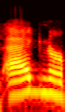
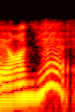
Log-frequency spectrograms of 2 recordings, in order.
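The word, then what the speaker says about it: Aigner: And I would pronounce it wrong on purpose to piss her off. So I would go, "Did you get an Agner purse?" And she would literally come unglued because I wouldn't say Anye.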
